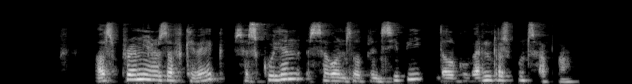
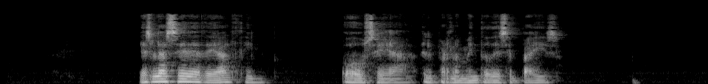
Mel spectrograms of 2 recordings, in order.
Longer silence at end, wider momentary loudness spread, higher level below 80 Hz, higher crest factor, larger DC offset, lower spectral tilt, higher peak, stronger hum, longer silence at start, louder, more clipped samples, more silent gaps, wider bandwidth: second, 0.55 s vs 0.7 s; second, 11 LU vs 16 LU; second, -60 dBFS vs -42 dBFS; about the same, 18 dB vs 20 dB; neither; about the same, -4.5 dB/octave vs -4 dB/octave; about the same, -2 dBFS vs -4 dBFS; neither; second, 0.95 s vs 1.4 s; first, -18 LUFS vs -22 LUFS; neither; first, 2.26-2.33 s, 4.24-4.34 s vs none; second, 7.8 kHz vs 11.5 kHz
